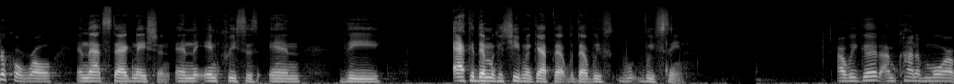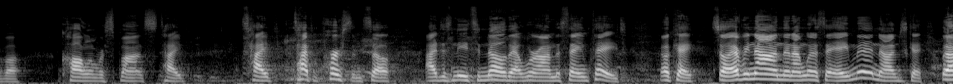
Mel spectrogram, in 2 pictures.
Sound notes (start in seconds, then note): 15.9 laughter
